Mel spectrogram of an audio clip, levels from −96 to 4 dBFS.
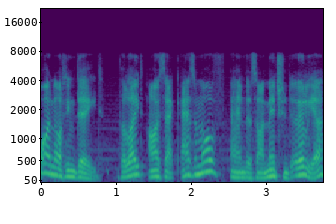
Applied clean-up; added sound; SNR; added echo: none; none; none; none.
